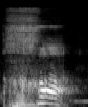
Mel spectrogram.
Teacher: হলকের শেষ থেকে খ উচ্চারণ হবে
